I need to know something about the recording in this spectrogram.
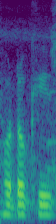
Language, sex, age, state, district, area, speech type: Hindi, male, 18-30, Uttar Pradesh, Pratapgarh, urban, spontaneous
